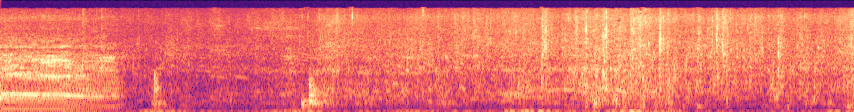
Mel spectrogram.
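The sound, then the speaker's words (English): A full-fleeced, long-haired Cotswold sheep being washed in a sheep wash pool lets out one loud bleat at the start while shaking her head, then water splashes and sloshes around as she moves in the wash. “She's shaking her head and giving a bit of a shout, but the wool is getting a good soaking”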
